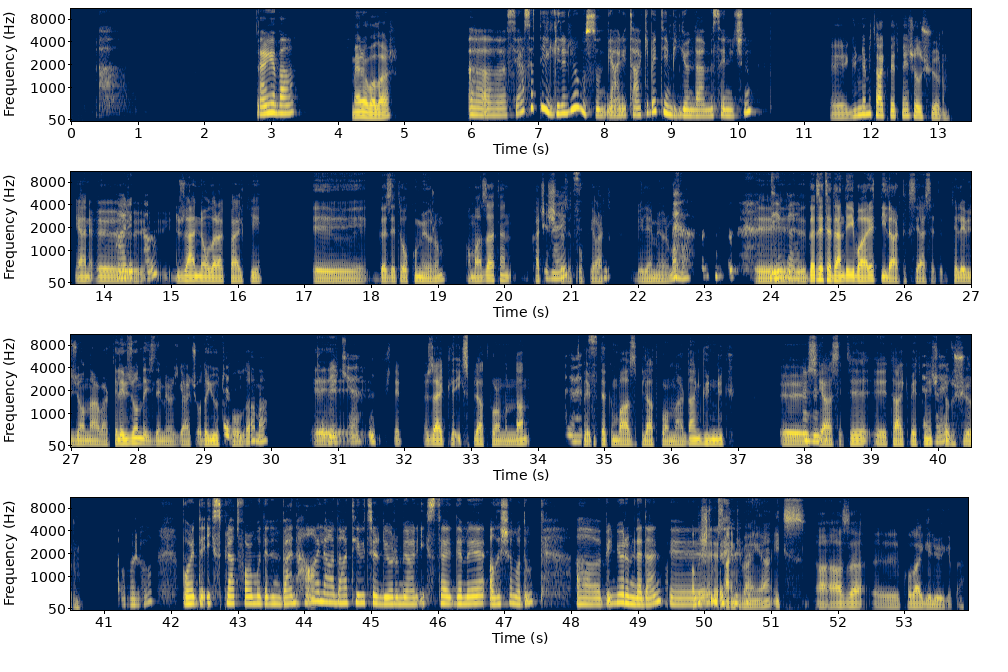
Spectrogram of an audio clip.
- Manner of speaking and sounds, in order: other background noise; distorted speech; chuckle; other noise; chuckle
- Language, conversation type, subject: Turkish, unstructured, Gençlerin siyasete katılması neden önemlidir?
